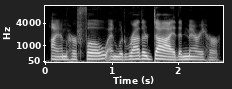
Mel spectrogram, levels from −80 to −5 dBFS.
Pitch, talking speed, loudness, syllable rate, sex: 170 Hz, 245 wpm, -17 LUFS, 5.2 syllables/s, female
